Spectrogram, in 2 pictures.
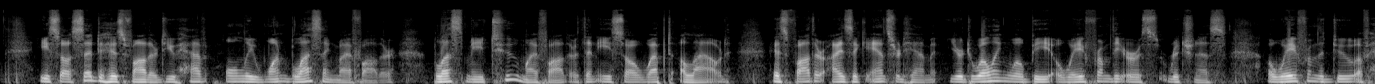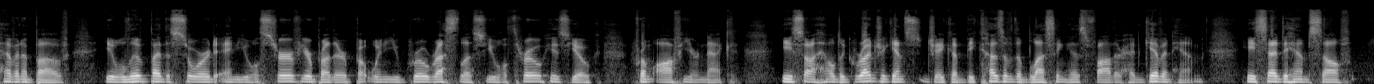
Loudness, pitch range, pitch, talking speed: -19 LUFS, 110-130 Hz, 120 Hz, 190 wpm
